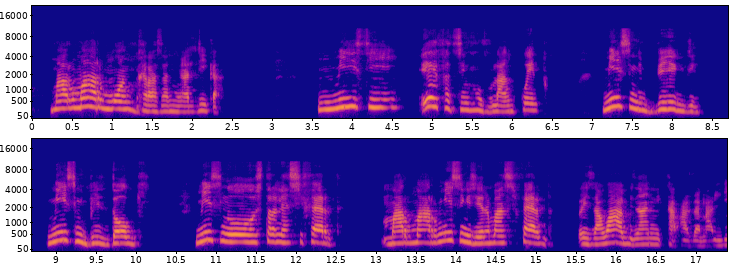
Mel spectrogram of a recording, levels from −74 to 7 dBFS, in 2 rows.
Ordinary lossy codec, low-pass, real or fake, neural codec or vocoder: none; none; fake; vocoder, 22.05 kHz, 80 mel bands, WaveNeXt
